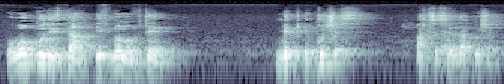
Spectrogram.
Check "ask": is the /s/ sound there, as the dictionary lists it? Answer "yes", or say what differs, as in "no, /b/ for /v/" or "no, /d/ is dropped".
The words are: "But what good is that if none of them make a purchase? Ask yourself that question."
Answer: no, /s/ is dropped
